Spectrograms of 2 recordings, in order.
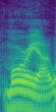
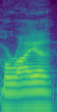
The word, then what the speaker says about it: Moriah: So Abraham journeyed with Isaac to Mount Moriah, which is actually the correct pronunciation. If you want Moriah, that's fine.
